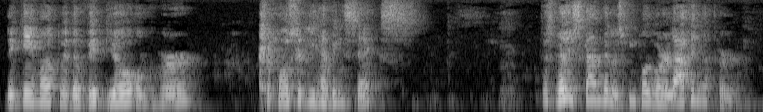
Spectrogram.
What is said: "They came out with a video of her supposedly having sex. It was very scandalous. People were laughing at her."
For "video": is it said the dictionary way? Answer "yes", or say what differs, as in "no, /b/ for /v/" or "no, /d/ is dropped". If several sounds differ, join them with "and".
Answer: yes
